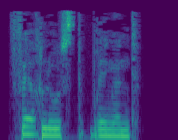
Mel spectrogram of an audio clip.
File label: "verlustbringend", German; adjectives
